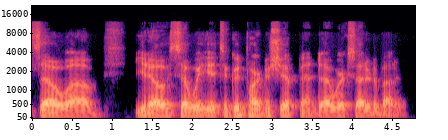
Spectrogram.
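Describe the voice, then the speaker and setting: Against a quiet background, a man with an American accent talks in a dark, mellow tone. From Boston area, Massachusetts. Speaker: ski area general manager, former extreme skier. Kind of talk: interview.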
